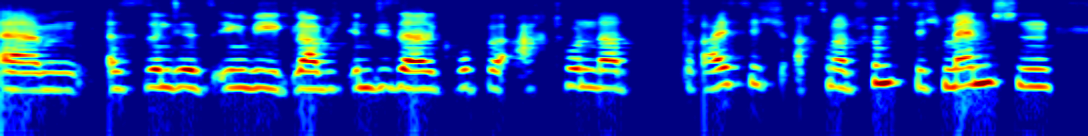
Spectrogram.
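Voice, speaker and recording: The delivery is very slow, with fairly even intonation and hardly any pauses. The sound is dry and close, with no echo. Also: woman, high pitch for a woman. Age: 20s. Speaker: podcast host, trained educator. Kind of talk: interview guest telling life story. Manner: hesitant, many filler sounds.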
